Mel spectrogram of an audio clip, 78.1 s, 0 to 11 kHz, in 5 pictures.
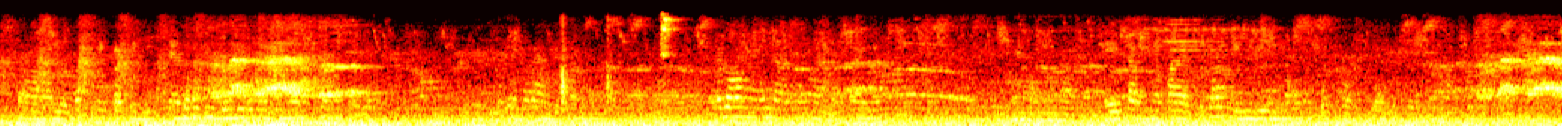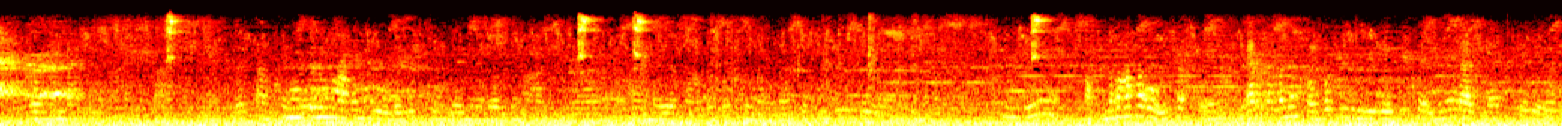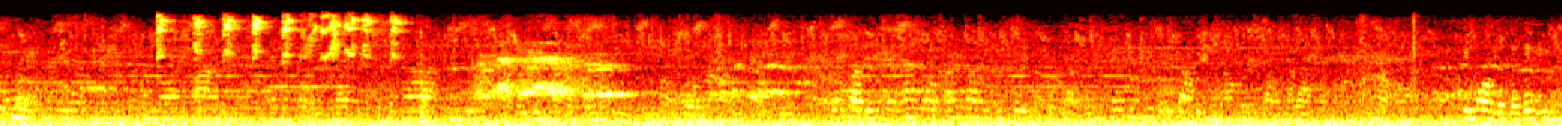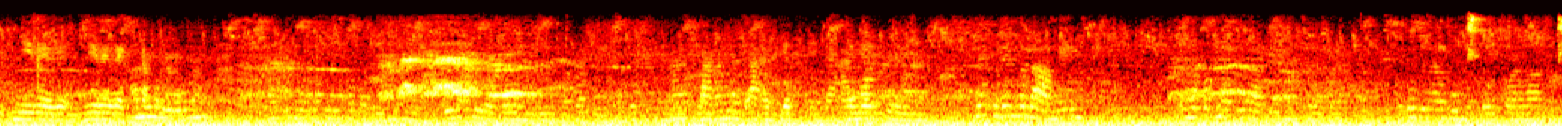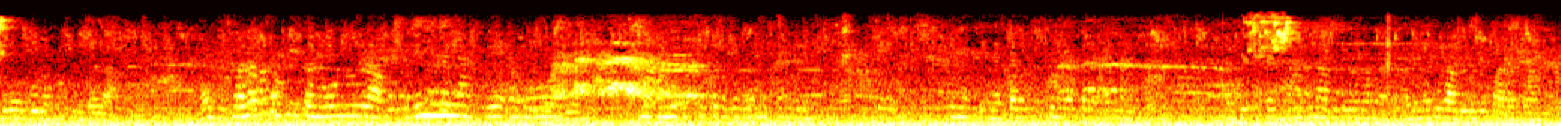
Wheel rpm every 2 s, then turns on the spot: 0, 0, 0, 0, 0, 0, 0, 0, 0, 0, 0, 0, 0, 0, 0, 0, 0, 0, 0, 0, 0, 0, 0, 0, 0, 0, 0, 0, 0, 0, 0, 0, 0, 0, 0, 0, 0, 0, 0.
none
